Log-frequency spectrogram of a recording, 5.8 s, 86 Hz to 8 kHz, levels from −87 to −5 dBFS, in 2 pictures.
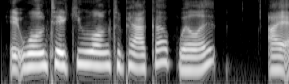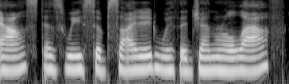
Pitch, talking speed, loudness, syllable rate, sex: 205 Hz, 195 wpm, -19 LUFS, 4.7 syllables/s, female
